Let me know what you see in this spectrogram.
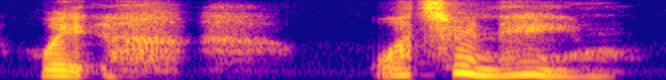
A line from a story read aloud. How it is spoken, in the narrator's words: she chuckled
